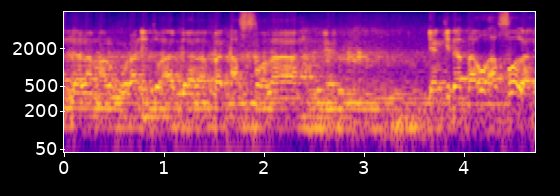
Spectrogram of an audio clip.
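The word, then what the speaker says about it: الصلاة: Jadi kalau kita lihat as-shalawat gitu ya, tapi dibacanya shalah gitu, as-shalah. Tapi penulisannya as-shalawat ya, seperti itu.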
